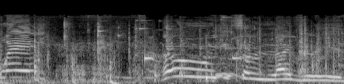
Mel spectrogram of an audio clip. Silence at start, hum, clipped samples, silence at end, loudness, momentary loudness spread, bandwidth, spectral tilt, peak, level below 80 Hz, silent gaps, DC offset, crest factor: 0 s; none; under 0.1%; 0 s; -15 LUFS; 8 LU; 11 kHz; -5 dB/octave; -2 dBFS; -34 dBFS; none; under 0.1%; 14 dB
